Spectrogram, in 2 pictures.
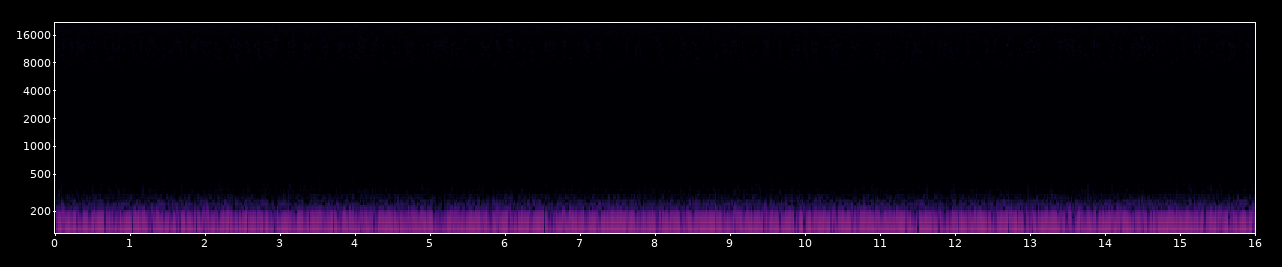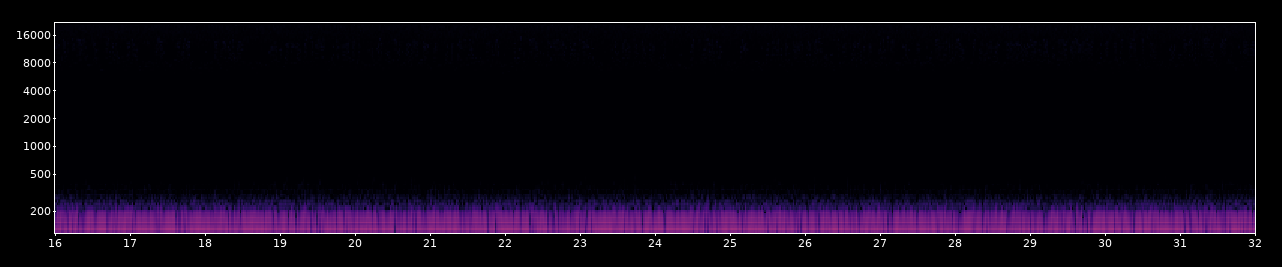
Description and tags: Lower Pitched Windy Drone
A dramatic, windy, lower-pitched synth drone.
drone, low-pitched, synth, windy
